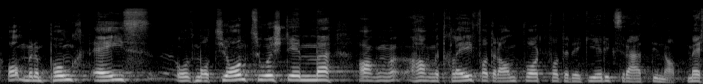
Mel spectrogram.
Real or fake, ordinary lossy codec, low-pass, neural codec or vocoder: real; MP3, 96 kbps; 14.4 kHz; none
